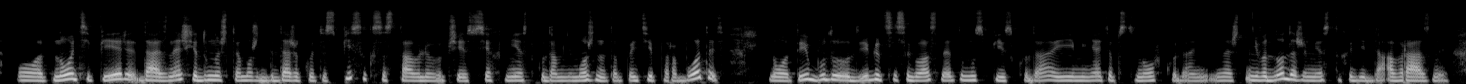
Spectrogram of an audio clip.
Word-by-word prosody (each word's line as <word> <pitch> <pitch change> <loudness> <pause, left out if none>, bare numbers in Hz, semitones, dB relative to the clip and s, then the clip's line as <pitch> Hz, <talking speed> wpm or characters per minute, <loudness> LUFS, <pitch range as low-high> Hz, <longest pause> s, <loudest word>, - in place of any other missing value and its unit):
Вот, 180 -2 +1
но 215 +7 +7
теперь, 225 +2 +2
да, 190 -3 +3
знаешь, 200 +7 0
я 200 - +4
думаю, 200 +2 +4
что 185 - -6
я, - - +1
может 185 -2 0
быть, 170 0 -1
даже 180 0 +1
какой-то 175 0 -5
список 275 - -4
составлю 170 -3 -2
вообще 170 -2 -4
из 160 - -5
всех 185 -2 -5
мест, 180 0 -1
куда 170 -1 -2
мне 170 0 -2
можно 180 0 +1
там 170 +1 -6
пойти 180 +2 -1
поработать, 175 - 0 0.4
вот, 170 -2 0
и 205 - +4
буду 210 -3 +4
двигаться 210 +5 +1
согласно 180 +1 -1
этому 195 +1 0
списку, 190 -4 -5
да, 190 +1 -2
и 180 0 +2
менять 175 +1 -2
обстановку, 180 0 -4
да, - - -6
знаешь, 175 +1 -5
не 190 - +2
в - - +1
одно 190 +7 +4
даже 215 -6 +3
место 180 +2 -3
ходить, 175 -2 -2
да, 175 - -5
а 175 - +1
в 175 - 0
разные. 170 -1 0
180 Hz, 195 wpm, -23 LUFS, 175-195 Hz, 0.4 s, но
